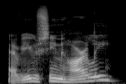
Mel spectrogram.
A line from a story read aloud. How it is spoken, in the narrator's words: he asks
